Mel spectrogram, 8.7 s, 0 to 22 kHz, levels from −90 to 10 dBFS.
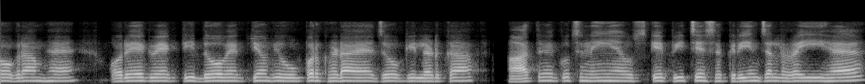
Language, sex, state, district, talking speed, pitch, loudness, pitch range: Hindi, male, Rajasthan, Bikaner, 165 wpm, 155 Hz, -18 LUFS, 150-160 Hz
